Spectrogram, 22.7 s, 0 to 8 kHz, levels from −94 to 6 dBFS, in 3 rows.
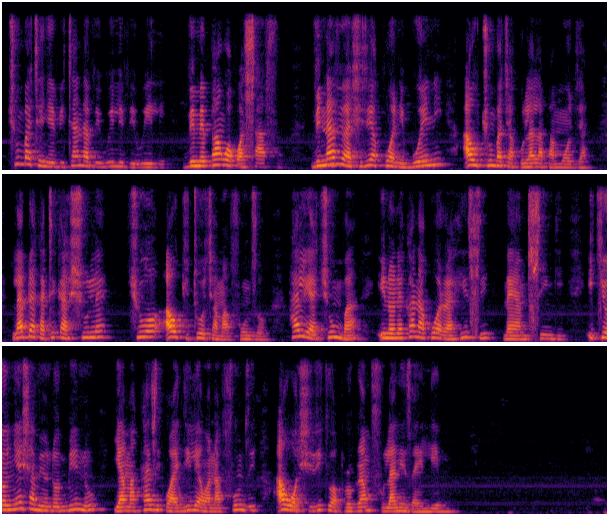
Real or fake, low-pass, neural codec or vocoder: real; 7.2 kHz; none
